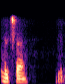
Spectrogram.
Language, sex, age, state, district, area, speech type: Maithili, male, 18-30, Bihar, Purnia, rural, conversation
